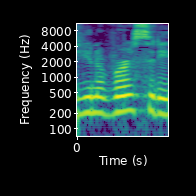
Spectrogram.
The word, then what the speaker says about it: university: We say a university because university sounds like a Y sound.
